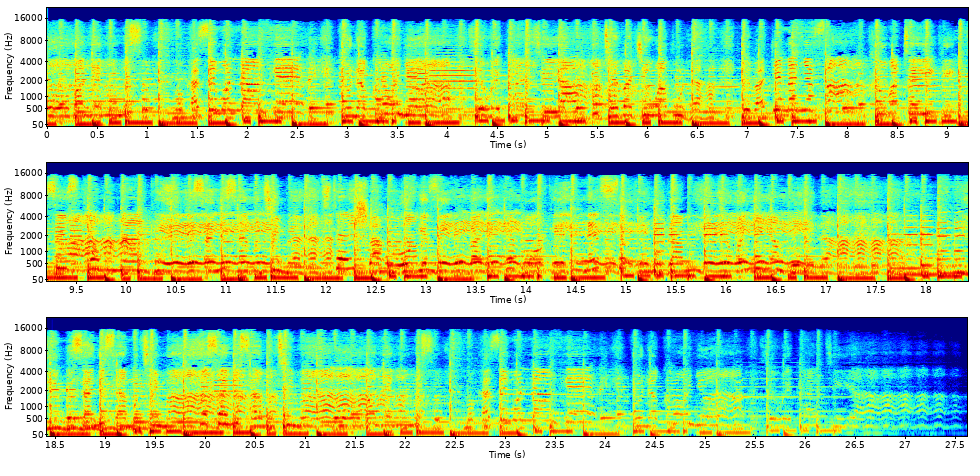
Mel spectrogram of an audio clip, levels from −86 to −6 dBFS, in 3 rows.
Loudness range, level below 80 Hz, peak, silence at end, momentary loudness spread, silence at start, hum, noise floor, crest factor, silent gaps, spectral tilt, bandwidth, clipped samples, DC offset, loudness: 8 LU; -20 dBFS; 0 dBFS; 0.45 s; 11 LU; 0 s; none; -41 dBFS; 12 dB; none; -4.5 dB/octave; 16.5 kHz; under 0.1%; under 0.1%; -13 LUFS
